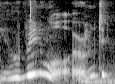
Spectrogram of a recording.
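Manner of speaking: bad, ugly, horrible put-on bully voice. Showing how a microwave bully character should sound: horrible put-on bully voice. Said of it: "I think you should have a horrible voice".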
